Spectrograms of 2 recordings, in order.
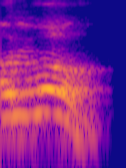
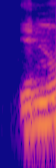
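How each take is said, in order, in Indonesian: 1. Kata itu diawali dengan vokal u. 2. Kata itu diawali dengan vokal i. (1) "Nggak boleh u" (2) "Yang benar adalah tadi yang antum pertama in"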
